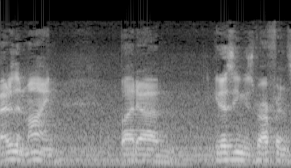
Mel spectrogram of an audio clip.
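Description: The man speaks at a medium pitch in an American accent. Room echo is audible, and background noise is noticeable. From California. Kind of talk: casual chat. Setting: studio. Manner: halting, many fillers.

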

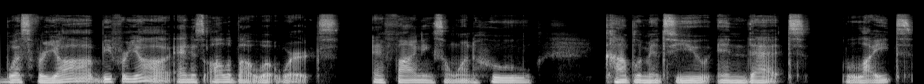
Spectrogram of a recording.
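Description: Somewhat breathy and fairly low in pitch, a man talks with an American accent. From Detroit, US Midwest. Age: 30s. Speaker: podcast host. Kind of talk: casual solo podcast monologue. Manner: sarcastic, casual, chatty.

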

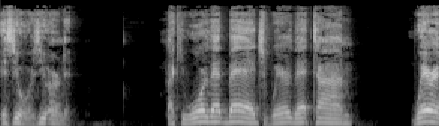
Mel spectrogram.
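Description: A man with a Southern US accent speaks at a very slow pace and medium pitch, in a bright, sharp tone with ordinary pitch variation. His loudness swings widely, and long, frequent pauses fall against a quiet background. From North Carolina, US South. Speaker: podcast host. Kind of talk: solo commentary podcast monologue. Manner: casual, conversational, with filler words.

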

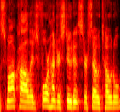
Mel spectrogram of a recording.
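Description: A man with a slight Southern US accent, high pitch and a fairly quick pace. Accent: slight Southern twang. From Atlanta, Georgia, US South. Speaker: youth mentor and speaker. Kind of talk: life story interview. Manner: energetic.

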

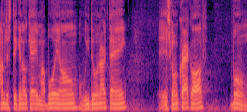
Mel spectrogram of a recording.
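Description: A man talks at a fairly quick pace. His medium pitch carries fairly even intonation. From South Central Los Angeles. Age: 30s. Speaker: rapper. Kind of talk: casual chat.

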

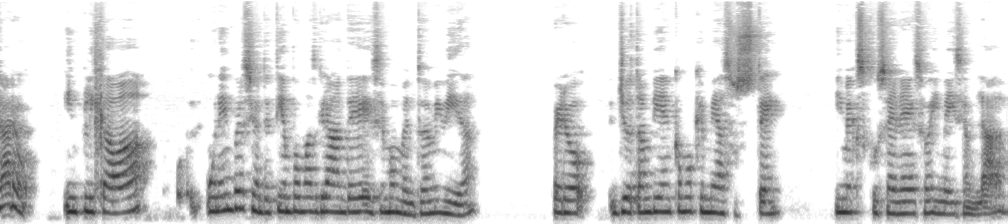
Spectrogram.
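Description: A woman speaks at a fairly high pitch in a somewhat breathy voice. Her intonation stays fairly even at a moderate pace. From Colombia, Bucaramanga. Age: 30s. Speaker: singer-songwriter and radio announcer. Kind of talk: casual interview chat.

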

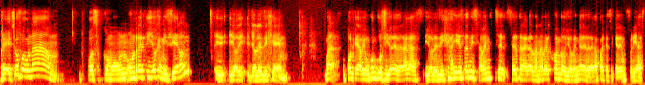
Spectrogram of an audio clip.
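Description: A man with an ordinary speaking voice talks at a moderate pace and a fairly high pitch, with lively intonation and very even loudness. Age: 20s. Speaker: drag performer. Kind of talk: casual interview chat.

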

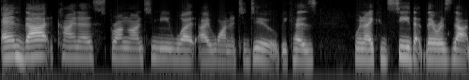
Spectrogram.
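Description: An unremarkable speaking voice from a woman, medium in pitch with ordinary pitch variation, at a moderate pace, in a dry, close sound with no echo and a quiet background. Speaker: TikTok creator. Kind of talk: casual chat. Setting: video call.

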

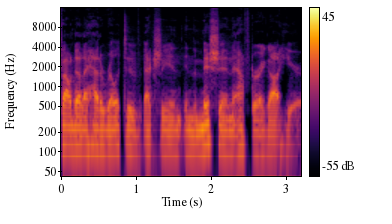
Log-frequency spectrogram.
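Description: A man in a normal speaking voice, medium-pitched and at a fairly quick pace, in a very clean recording with a silent background and a dry, close sound with no echo. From Canada. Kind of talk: panel discussion.

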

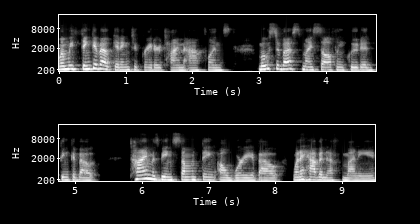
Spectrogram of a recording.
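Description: A woman with a normal speaking voice and a Canadian accent talks at a moderate pace in a fairly low pitch against a quiet background. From Canada. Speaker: business school professor. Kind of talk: interview.

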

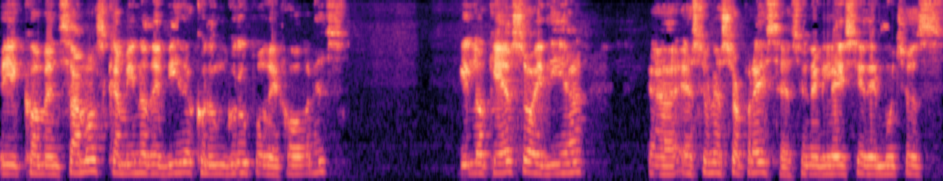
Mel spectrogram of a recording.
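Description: In an English accent, a man speaks at a fairly slow pace and a fairly high pitch, with very even loudness and monotone, flat intonation. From United States. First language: English (speaking Spanish). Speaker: pastor. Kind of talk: interview. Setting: video call.

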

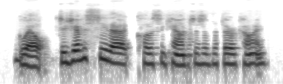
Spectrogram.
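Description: With an American accent and a plain, everyday voice, a woman talks at a moderate pace and medium pitch with ordinary pitch variation. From New Jersey. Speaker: songwriter. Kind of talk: interview.

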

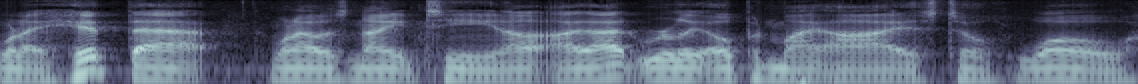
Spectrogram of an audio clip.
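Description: A man with an American accent, an ordinary speaking voice, fairly low pitch, ordinary pitch variation and a moderate pace, on a very clean recording with a silent background. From Ohio, US Midwest. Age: 20s. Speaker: podcast host, competitive powerlifter. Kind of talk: solo podcast monologue. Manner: casual, with filler words.

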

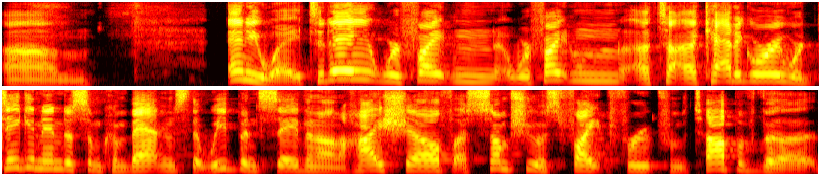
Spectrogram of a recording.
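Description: The recording is very clean, with a silent background. The voice has an animated tone and lively intonation. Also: man. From Scotland, moved to US around age ten. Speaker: podcast co-host. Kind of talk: casual comedic chat. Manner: animated, laughing often.

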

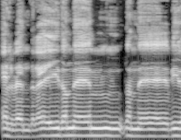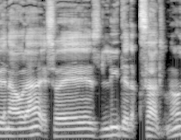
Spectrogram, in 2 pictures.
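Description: A man at medium pitch, very slow and monotone, flat in intonation, with hardly any pauses. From Catalonia, Spain (Tarragona). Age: 40s. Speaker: novelist. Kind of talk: interview.

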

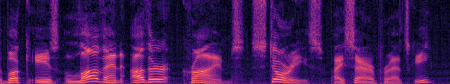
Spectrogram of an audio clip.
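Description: This man's pitch swings very widely. The sound is dry and close with no echo, and the recording is very clean with a silent background. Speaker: radio host. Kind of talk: radio interview.

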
